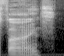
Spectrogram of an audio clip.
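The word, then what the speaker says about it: Fiennes: for uh president Shinra Ray fines is that how you pronounce his name or fi or I think it's fines he played Voldemort and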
